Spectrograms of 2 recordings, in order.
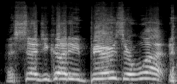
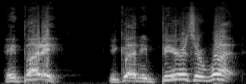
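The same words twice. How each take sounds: First: Much higher, loud put-on yell, breaking into a laugh; louder pushy prank call to the neighbor; disguised shout. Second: Much higher, loud holler across the river; calling out in a disguised voice. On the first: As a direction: holler again, hiding your real voice and cracking up. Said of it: "Without finding my voice". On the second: Retold or imitated. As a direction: yell it in a put-on voice so he won't know you. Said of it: "and I'm like".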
